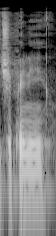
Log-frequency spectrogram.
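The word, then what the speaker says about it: Chiappini: My name is Chapini. Last name is spelled C H I A.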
